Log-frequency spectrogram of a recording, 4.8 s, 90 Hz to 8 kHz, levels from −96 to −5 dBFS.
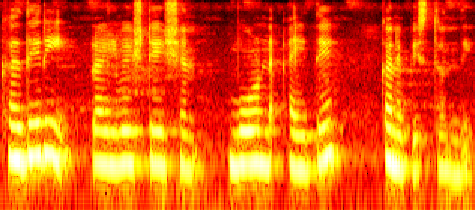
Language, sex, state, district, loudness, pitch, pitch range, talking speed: Telugu, female, Andhra Pradesh, Sri Satya Sai, -16 LUFS, 245 Hz, 235-270 Hz, 75 wpm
